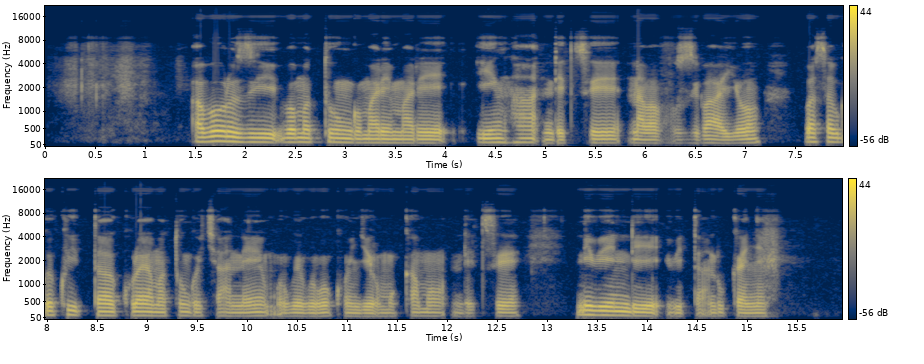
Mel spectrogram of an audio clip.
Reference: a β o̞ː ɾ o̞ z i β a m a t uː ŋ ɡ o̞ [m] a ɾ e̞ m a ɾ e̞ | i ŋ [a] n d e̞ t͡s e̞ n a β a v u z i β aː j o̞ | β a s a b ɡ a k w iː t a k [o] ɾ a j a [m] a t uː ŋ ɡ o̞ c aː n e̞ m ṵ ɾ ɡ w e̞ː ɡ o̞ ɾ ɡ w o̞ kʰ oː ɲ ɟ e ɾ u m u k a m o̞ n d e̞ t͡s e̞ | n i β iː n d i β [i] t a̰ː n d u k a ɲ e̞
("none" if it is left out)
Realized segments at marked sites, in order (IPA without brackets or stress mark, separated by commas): m, a, u, m, i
